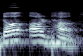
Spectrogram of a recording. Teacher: किसको उत्क्षिप्त व्यंजन को नेक्स्ट अगला है इनका उच्चारण करते समय हमारी जीभ जो है हमारे तालू को छूते हुए झटके के साथ जो है नीचे की तरफ आती है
